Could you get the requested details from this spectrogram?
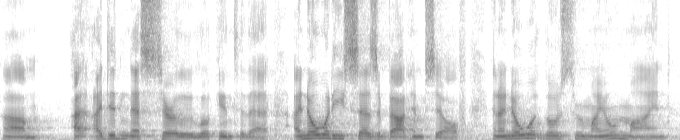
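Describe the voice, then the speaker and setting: Here a twentysomething preacher walks through the Bible informally, talking like a friend, downplaying himself, and restarting phrases often. The voice is a touch high and a little bright, at a moderate speed.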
